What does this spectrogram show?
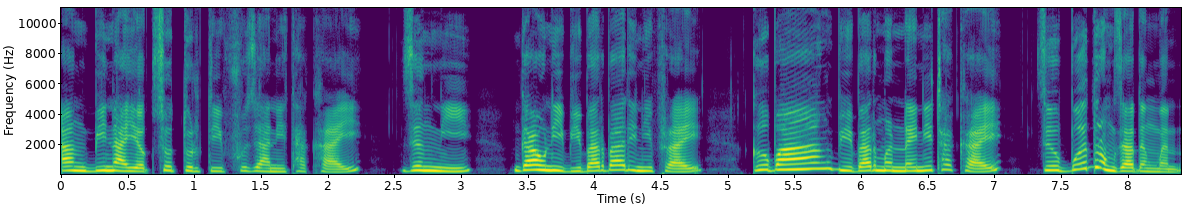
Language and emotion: Bodo, happy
